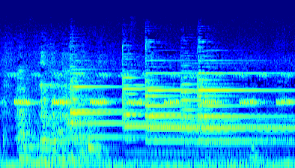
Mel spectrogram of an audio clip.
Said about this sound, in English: Make a note, that bell has got to go.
